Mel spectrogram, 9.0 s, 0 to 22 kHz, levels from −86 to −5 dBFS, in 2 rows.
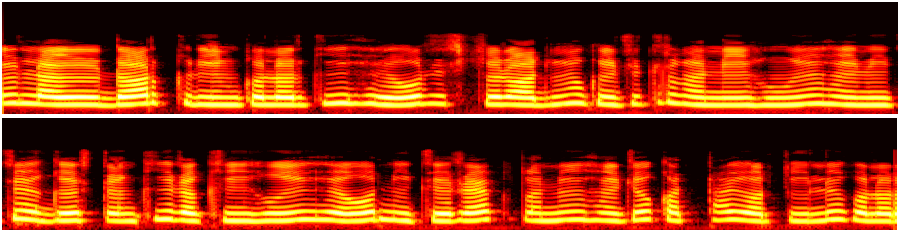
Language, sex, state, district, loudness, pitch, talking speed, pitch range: Hindi, female, Maharashtra, Mumbai Suburban, -15 LUFS, 255 Hz, 205 wpm, 245-275 Hz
